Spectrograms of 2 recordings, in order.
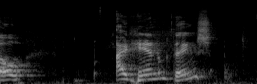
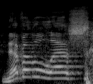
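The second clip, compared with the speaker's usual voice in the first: higher, deadpan announcer's comeback, laughing; 7 semitones higher, 3 dB louder than usual. Retold or imitated. Comedian delivering the punchline as the unbothered announcer. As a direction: brush it off in a mock formal tone. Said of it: "the announcer goes".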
